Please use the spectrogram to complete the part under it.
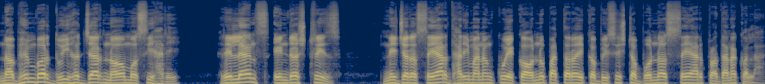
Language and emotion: Odia, neutral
